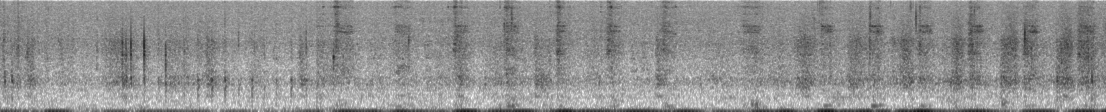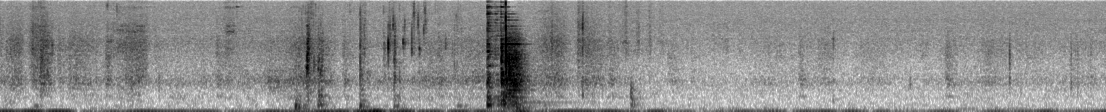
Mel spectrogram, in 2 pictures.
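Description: Salt grains patter onto meat.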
